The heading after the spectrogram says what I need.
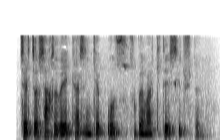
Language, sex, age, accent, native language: Uzbek, male, 18-24, Samarqand, Uzbek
